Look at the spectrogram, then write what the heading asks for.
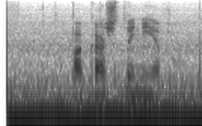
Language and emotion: Russian, neutral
